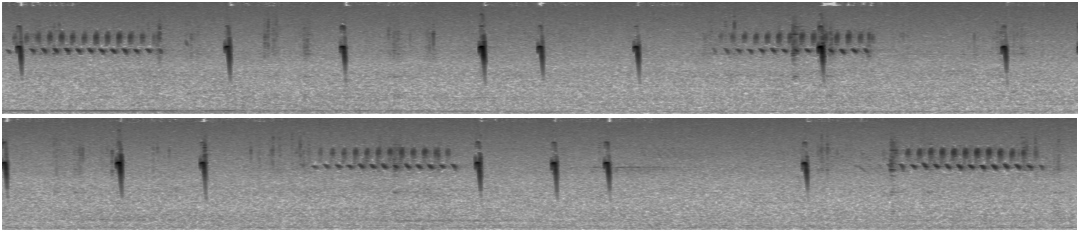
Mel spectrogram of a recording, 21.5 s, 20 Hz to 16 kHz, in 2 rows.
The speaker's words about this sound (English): Recording again, bird 405.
